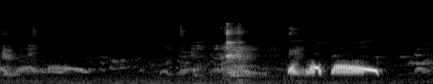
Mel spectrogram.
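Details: Spotted dove singing in the bài bản bổi style, played to prompt captive doves to coo. Faint low cooing comes first. A louder phrase follows: two short clipped notes, then one long, even coo. A brief scratchy chirp sounds in between.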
